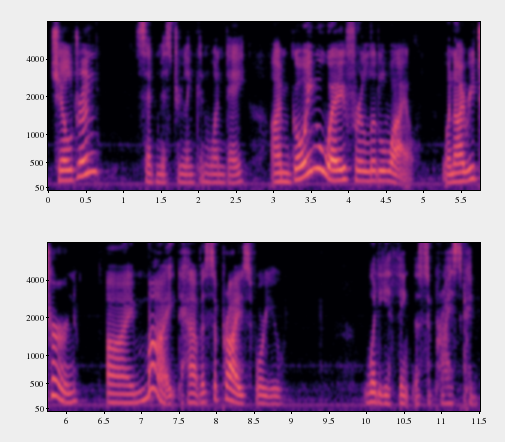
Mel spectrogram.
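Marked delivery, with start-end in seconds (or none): 0.0-0.7 put-on father calling children. Father addresses his children. 3.0-8.9 kind father voice. Acted. Father announces trip to children.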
